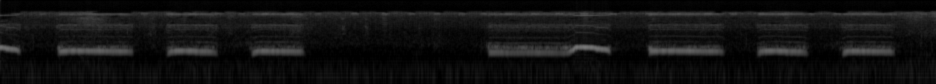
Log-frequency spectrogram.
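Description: Mourning dove song given twice: a low, soft coo sliding upward, then three steady, mournful hoo notes, each about half a second long, over faint hiss.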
